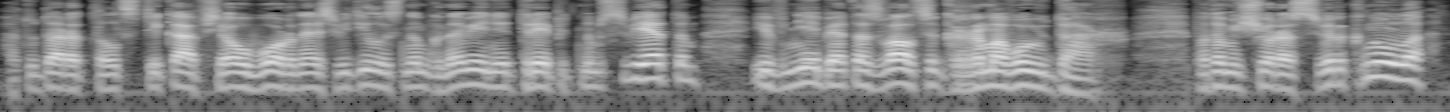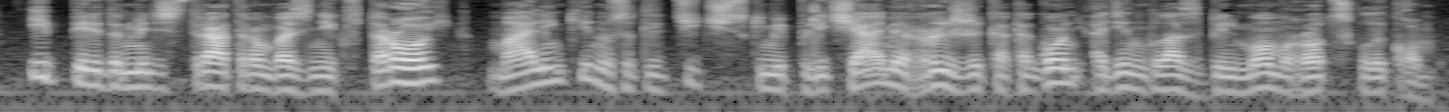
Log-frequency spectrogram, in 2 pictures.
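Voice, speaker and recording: A man narrating an audiobook in an expressive reading voice. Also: medium pitch, fairly quick, dry recording. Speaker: audiobook reader. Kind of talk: literary narration.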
